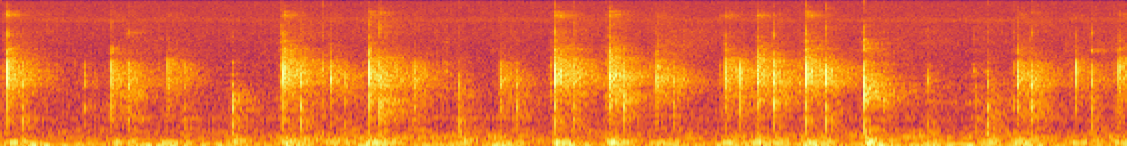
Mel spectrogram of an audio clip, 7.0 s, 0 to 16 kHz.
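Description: Fingertips tap the keys of a 75% mechanical keyboard with ABS keycaps in a light blue plastic case, typing at a slow, uneven pace. Each keystroke gives a short, dry click with a bright top over a steady low hum that runs under the whole clip.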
